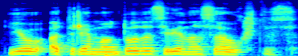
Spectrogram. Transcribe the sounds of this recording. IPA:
jɛʊ ɐtʲrʲɛmoːnˈtuɔtɐs ˈʋʲiɛnɐs ˈɐʊkʃtɐs

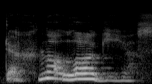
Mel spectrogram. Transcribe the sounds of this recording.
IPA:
tʲɛxnoːˈlˠoːɡʲɪjoːs

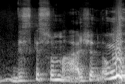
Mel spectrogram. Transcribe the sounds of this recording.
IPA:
ˈbʲɪsʲkʲɪ sʊˈmɑːʒʲɪnɐʊ

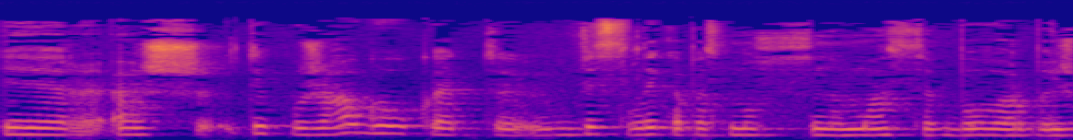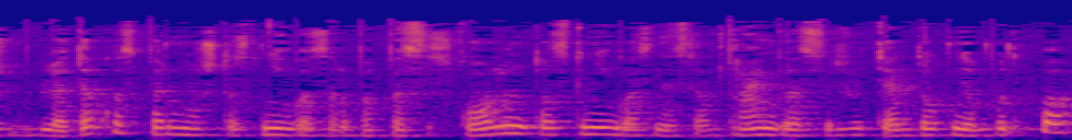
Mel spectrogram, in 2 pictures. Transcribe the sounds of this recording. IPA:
ɪr ˈɐʃ tɐɪp ʊʒˈɐʊɡɐʊ kɐt ˈʋʲɪsɐ ˈlˠɐɪkɐ pɐs ˈmʊs nɐˈmuɔsʲɛ ˈbʊʋoː ˈɐrbɐ ɪʃ bʲɪbʲlʲoːˈtʲæːkoːs ˈpɐrʲnʲɛʃtoːs ˈknʲiːɡoːs ˈɐrbɐ pɐsʲɪˈskoːlʲɪntoːs ˈknʲiːɡoːs nʲɛs joːs ˈbrɐŋʲɡʲoːs ɪr juː tʲiɛk dɐʊk nʲɛˈbuːdɐʋoː

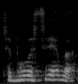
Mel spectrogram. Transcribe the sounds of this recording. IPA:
ˈt͡sʲɛ ˈbʊʋoː sʲtʲrʲeːˈʋɐ

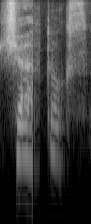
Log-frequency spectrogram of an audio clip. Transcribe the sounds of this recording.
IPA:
ˈt͡ʃʲɛ ˈtoːks

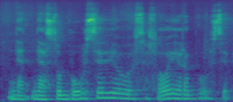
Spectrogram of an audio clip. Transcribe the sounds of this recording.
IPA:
nʲɛt nʲɛˈsʊ ˈbʊʋʊsʲɪ jɛʊ sʲɛˈsuɔ ɪˈrɐ ˈbʊʋʊsʲɪ

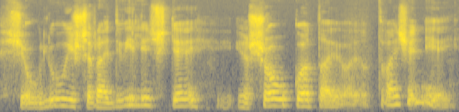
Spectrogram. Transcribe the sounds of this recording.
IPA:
ʃʲɛʊˈlʲuː ɪʃ rɐdʲˈʋʲiːlʲɪʃʲkʲɛ ɪʃ ˈʃɐʊkoːtɐ ɐtʋɐʒʲɪˈnʲiɛj

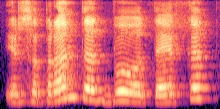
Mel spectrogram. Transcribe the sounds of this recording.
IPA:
ɪr sʊˈprɐntɐt ˈbʊʋoː ˈtɐɪp kɐt

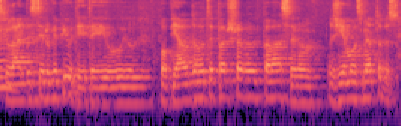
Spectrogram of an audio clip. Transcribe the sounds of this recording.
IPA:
sʲkʲɪˈlˠɐnʲdʲɪs tɐɪ rʊɡʲɛˈpʲjuːtʲɛɪ ˈtɐɪ jɛʊ ˈjɛʊ oː ˈpʲjɛʊdɐʋoː tɐɪ ˈpɐrʃɑː ʋɐ pɐˈʋɑːsɐrʲʊ ʒʲiɛˈmoːs mʲɛˈtʊ ʋʲɪs

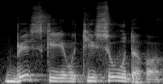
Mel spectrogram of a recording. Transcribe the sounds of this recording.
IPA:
ˈbʲɪsʲkʲiː jɛʊ tʲiː ˈsʲuːdɐʋoː

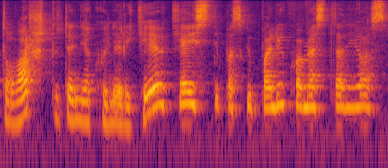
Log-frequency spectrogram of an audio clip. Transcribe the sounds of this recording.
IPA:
toː ˈʋɐrʃtʊ tʲɛn ˈnʲiɛkoː nʲɛrʲɛɪˈkʲeːjoː ˈkʲɛɪsʲtʲɪ pɐsˈkʊɪ pɐˈlʲiːkoːm ˈmʲɛs tʲɛn ˈjuɔs

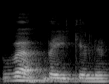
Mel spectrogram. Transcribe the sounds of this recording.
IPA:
ˈʋɐ ˈʋɐɪkʲɛlʲɪ

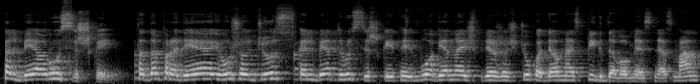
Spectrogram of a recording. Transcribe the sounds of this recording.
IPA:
kɐlʲˈbʲeːjoː ˈruːsʲɪʃkɐɪ tɐˈdɐ prɐˈdʲeːjɛ ˈjɛʊ ʒoːˈd͡ʒʲʊs kɐlʲˈbʲeːt ˈrʊsʲɪʃkɐɪ ˈtɐɪ ˈbʊʋoː ʋʲiɛˈnɐ ɪʃ pʲrʲiɛʒɐsʲˈt͡ʃʲuː koːˈdʲeːlˠ ˈmʲɛs ˈpʲiːɡdɐʋoːmʲeːs ˈnʲɛs ˈmɐn

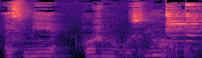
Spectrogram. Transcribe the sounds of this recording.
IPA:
ɛsʲˈmʲeː koː ʒmoːˈɡʊs ˈnoːrʲɪ

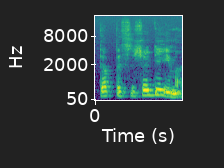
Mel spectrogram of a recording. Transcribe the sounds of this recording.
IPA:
ˈtɐ pɐsʲɪʒɐˈdʲeːjɪmɐ

